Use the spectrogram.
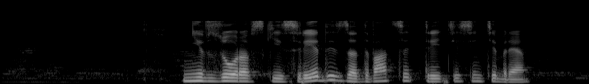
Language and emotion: Russian, neutral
